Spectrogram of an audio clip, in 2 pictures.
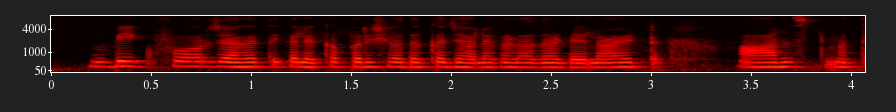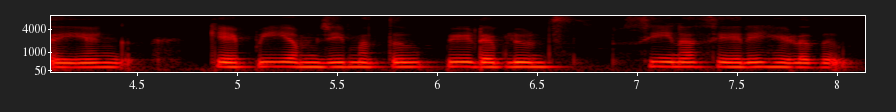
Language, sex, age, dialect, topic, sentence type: Kannada, female, 18-24, Central, banking, statement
